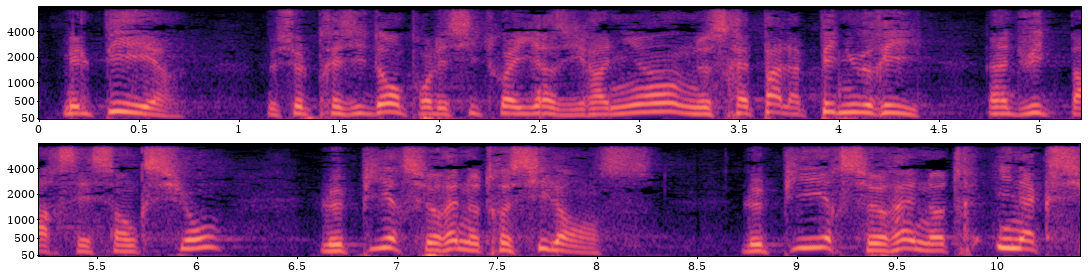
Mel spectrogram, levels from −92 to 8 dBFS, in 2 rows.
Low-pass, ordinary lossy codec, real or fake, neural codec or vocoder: 7.2 kHz; none; real; none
